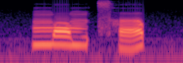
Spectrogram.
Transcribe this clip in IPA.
m ɔː˧ m t͡sʰ ɐ˨˥ p̚

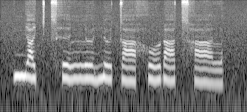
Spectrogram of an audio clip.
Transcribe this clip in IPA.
ɲ a˧˩˧ c t͡sʰ e˨˩ lː ø˨˩ n ø˧˩˧ t a˨˩ h o˧˩˧ ɽ a˧˩˧ t͡sʰ a˨˩ l

